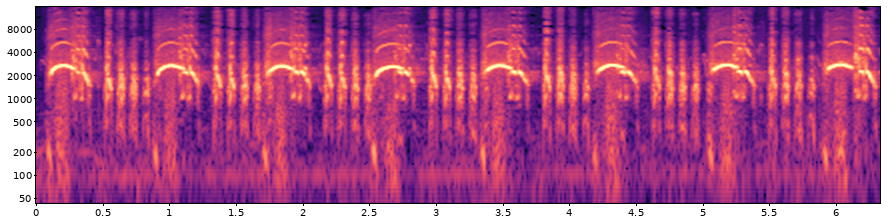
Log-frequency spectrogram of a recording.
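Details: Black francolin chicks, said to be fighting, give harsh squawks, each with an arched whistled note, repeated about every second, with rapid ticking notes between.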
